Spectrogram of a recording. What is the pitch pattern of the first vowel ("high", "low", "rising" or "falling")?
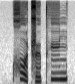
falling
